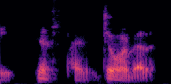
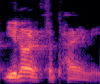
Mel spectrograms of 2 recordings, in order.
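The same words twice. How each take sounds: First: "You don't have to pay me" said much softer and lower, trailing off; quietly brushing off the payment; softer reassurance. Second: Said in the usual way. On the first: Retold or imitated. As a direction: hush it down, waving it off gently. Retold reassurance, said twice.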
